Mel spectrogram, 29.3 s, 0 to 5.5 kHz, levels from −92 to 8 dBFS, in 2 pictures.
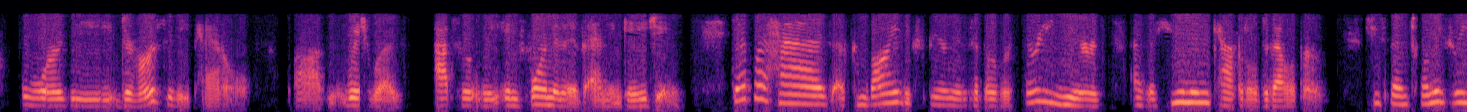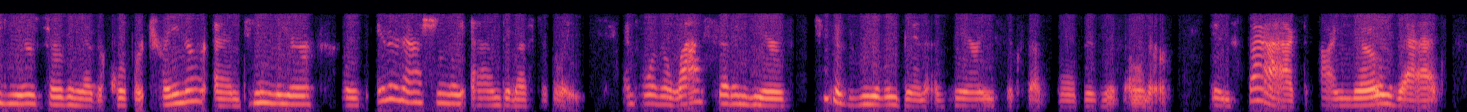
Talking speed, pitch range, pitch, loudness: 125 wpm, 160-225 Hz, 185 Hz, -23 LUFS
